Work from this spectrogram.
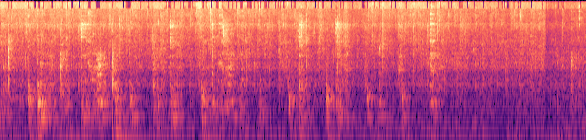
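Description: Onions sauté in a pan for an idli and dosa tomato side dish, a continuous close sizzle with frequent stirring scrapes and clinks of a spatula throughout, no voices.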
